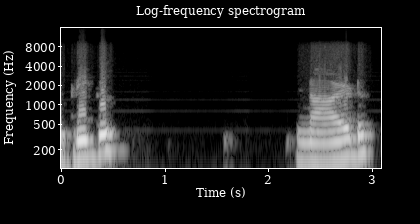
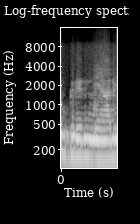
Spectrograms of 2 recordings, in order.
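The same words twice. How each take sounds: First: ग्रिग नार्ड said in two parts, hard g then "naard"; Hindi pronunciation. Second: ग्रिग्नार्ड run together as "grin-yaar"; alternative pronunciation. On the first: Chemistry teacher dictating the reagent's Hindi name, ग्रिग नार्ड in two separate parts. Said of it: "इसको हिंदी में बोलते हैं". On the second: Chemistry teacher giving others' variant, ग्रिग्नार्ड said as "grin-yaar". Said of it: "कुछ लोग इसको ग्रिग्नार्ड भी बोलते हैं". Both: Shown as a demonstration.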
